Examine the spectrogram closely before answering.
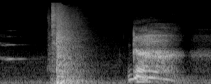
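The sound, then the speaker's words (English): A door being closed on a cramped, tight enclosure: a sharp, solid thunk, then after a brief pause a second, longer noise that cuts off abruptly. “Okay, close the door.”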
